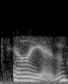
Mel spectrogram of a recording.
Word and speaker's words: Cillian: I just found out actually that his name is pronounced Killian, which you wouldn't expect by looking at it, but it's like the Boston.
